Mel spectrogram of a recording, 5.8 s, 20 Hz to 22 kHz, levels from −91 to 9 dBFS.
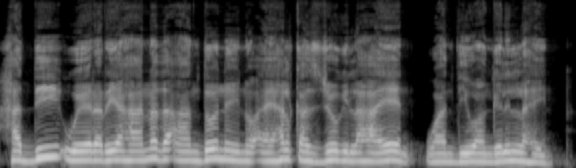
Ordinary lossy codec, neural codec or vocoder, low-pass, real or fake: none; none; none; real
